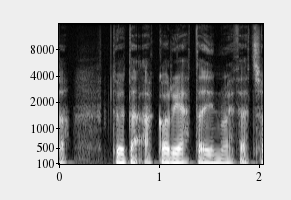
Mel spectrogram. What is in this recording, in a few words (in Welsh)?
"agoriadau", Welsh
